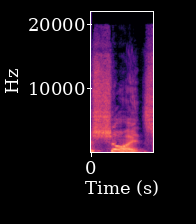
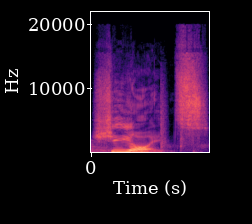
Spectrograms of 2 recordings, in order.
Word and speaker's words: Shiite: It was a lovely day in Azerbaijan, and the shites were taking a stroll along the river.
